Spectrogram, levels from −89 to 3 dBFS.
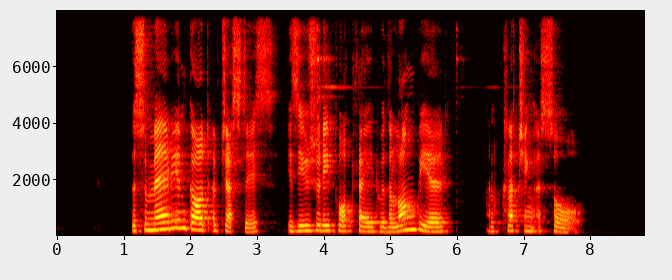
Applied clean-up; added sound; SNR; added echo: neural mask model RNNoise.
